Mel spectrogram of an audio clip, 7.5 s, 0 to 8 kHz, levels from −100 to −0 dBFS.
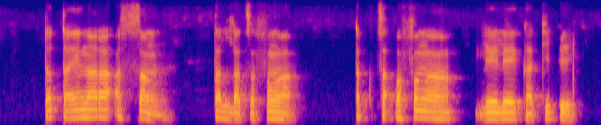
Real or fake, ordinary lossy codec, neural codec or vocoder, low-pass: fake; Opus, 24 kbps; codec, 16 kHz, 6 kbps, DAC; 7.2 kHz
